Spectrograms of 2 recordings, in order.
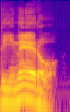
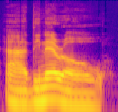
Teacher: dinero just ends on an O, just a dry, short O sound.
